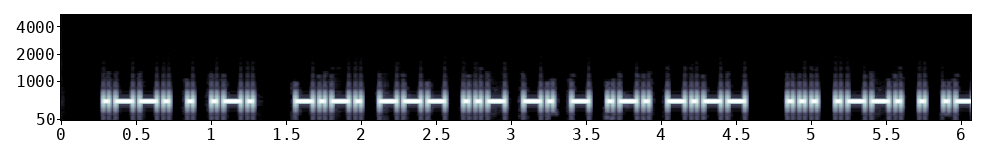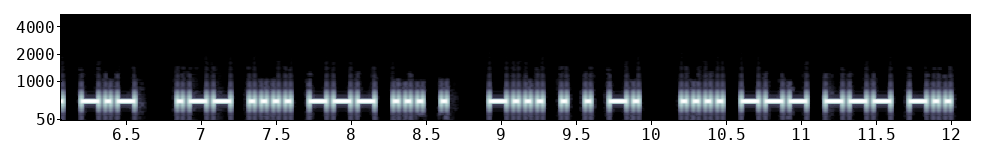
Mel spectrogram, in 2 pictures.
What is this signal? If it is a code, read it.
Morse code, heard as a keyed tone, about 30 wpm, 500 Hz. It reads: PER COUNTRY SPEAK WHOSE BEEN HOOD
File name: 632 Words 30WPM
